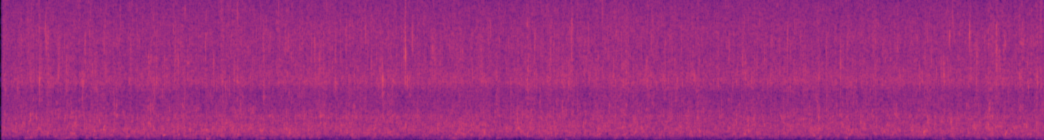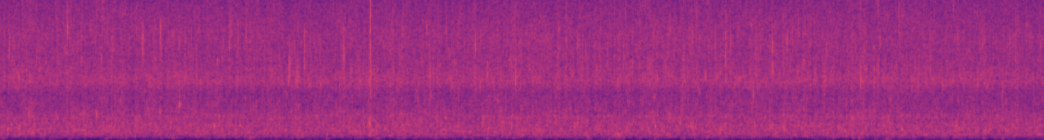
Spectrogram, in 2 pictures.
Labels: What fluid can be heard gurgling away?
water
